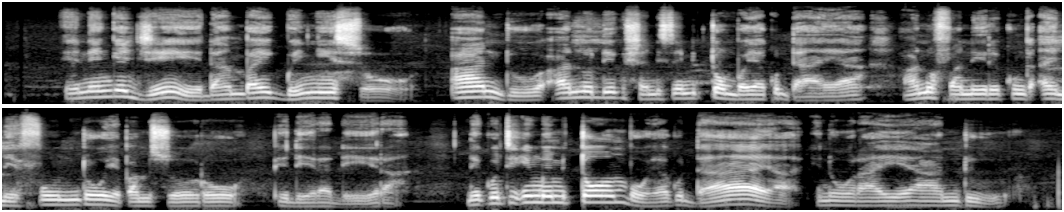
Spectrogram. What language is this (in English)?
Ndau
